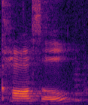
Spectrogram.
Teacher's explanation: But in the south, they would say castle and kind of add an R sound.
